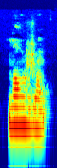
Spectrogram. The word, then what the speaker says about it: mangeons: So you see here the E after G allows the G to stay as a soft G. Otherwise it would be nous mangeons and it's just not a word.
